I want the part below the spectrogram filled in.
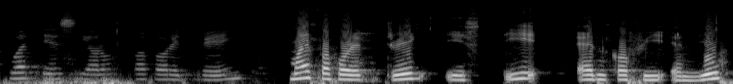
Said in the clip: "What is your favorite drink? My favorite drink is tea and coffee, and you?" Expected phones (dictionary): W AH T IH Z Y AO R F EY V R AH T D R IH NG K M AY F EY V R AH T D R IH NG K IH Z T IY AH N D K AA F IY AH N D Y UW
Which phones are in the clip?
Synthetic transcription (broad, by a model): W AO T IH S Y AO R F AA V R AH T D R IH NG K M AY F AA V R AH T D R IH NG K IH S T IY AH N K AA F IY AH N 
